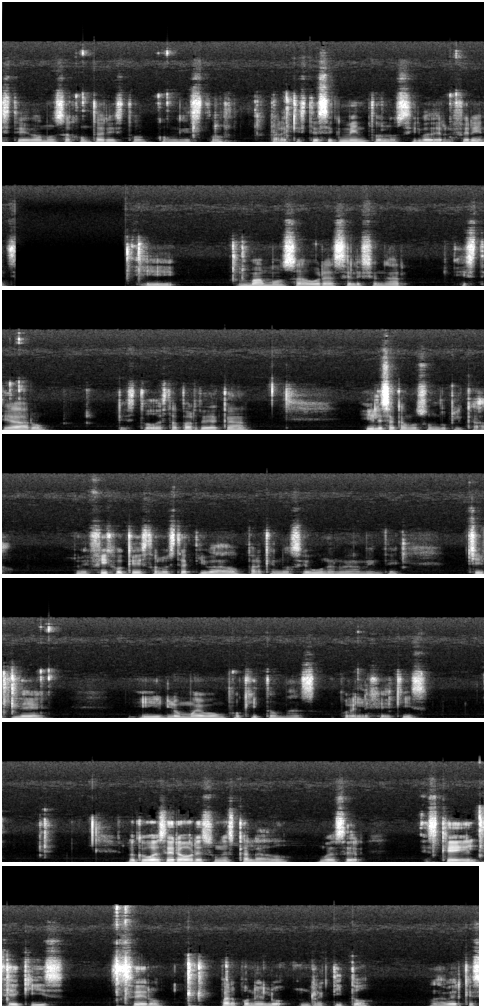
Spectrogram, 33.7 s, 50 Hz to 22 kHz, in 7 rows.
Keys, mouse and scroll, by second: 0.8 right click, 1.6 shift+right click, 2.6 ctrl+j, 3.7 Tab, 4.6 right click, 6.1 a, 7.2 z, 7.8-8.1 scroll up 2, 9.8 alt+shift+right click, 10.6 scroll down 2, 19.2 shift+d, 19.8 shift+right click, 21.7-23.1 drag, 23.5 shift+middle click, 28.4 s, 28.9 x, 30.1 KP_0, 30.8 KP_Enter.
